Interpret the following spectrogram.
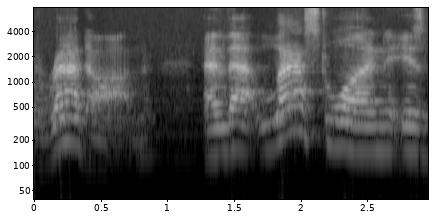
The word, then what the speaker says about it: Radon: calling rodin red on well that's because rodan is rad on i'm not sure how people have forgotten this but in japan radon is the character's actual name they took the second and fourth syllables from pteranodon and squashed them together to make the name radon the reason it was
